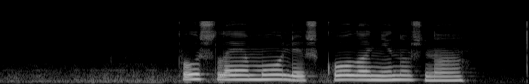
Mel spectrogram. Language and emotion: Russian, sad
